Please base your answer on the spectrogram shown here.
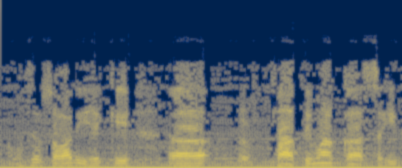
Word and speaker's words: فاطمہ: سوال یہ ہے کہ فاطمہ کا صحیح تلفظ کیا ہے؟ فاطمہ بھی عام طور پہ لوگ کہہ دیتے ہیں، فاطمہ صحیح ہے یا فاطمہ صحیح ہے؟ دیکھیے، فاطمہ تا کے زیر کے ساتھ ہے، فاطمہ تا کے زبر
